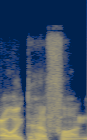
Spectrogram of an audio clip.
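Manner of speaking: acted flat, joyless, unenthused monotone. Mimicking people who say they like fun, imitating a flat, unenthused tone. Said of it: "they're saying it in a not fun way".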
